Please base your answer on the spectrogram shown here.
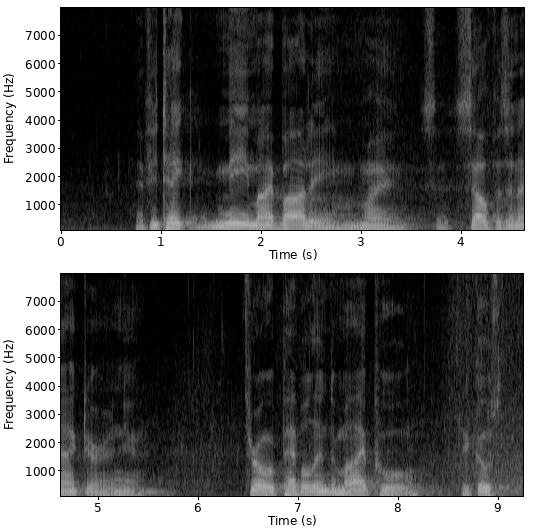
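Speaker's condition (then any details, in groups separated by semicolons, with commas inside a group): Parkinson's disease; right hand tremor, trouble buttoning, arm freezing, stiffness, onset while filming The Village; about 10 years since diagnosis, medication with roughly 90-minute window, sometimes fails to take; less speech trouble than Dan, movement worse than speech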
